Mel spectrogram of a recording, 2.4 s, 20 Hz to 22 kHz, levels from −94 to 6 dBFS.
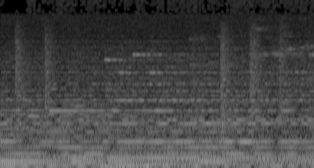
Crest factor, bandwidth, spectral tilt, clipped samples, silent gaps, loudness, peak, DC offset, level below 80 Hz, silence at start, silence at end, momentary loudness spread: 14 dB; over 20 kHz; -4.5 dB/octave; under 0.1%; none; -41 LUFS; -26 dBFS; under 0.1%; -48 dBFS; 0 s; 0 s; 1 LU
